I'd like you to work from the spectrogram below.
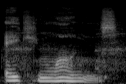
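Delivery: usual speaking voice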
